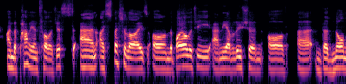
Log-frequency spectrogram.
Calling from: London, United Kingdom; So I'm calling in from London, where I'm based

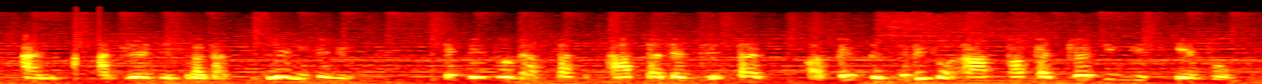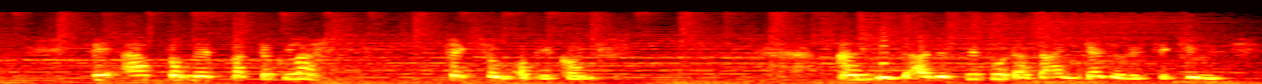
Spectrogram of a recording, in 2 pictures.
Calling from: Nasarawa, Nigeria; I am calling from Nasarawa State.

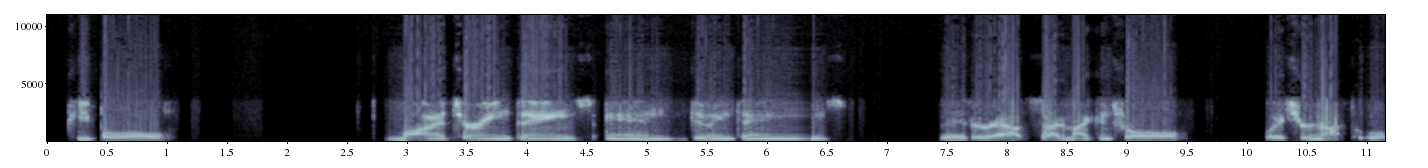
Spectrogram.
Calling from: Oregon, United States; Jack in Oregon.

